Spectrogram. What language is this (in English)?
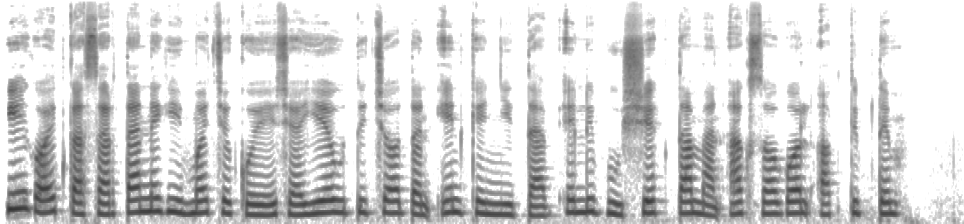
Kalenjin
